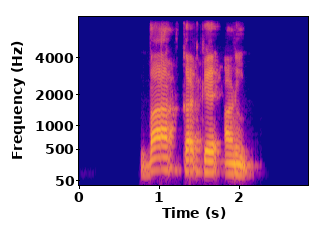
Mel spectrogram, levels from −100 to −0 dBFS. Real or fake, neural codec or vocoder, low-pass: fake; codec, 16 kHz, 16 kbps, FunCodec, trained on LibriTTS, 50 frames a second; 7.2 kHz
